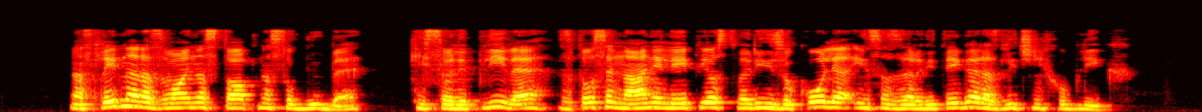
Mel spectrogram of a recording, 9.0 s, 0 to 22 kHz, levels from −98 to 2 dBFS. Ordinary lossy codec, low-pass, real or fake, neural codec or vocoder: none; 7.2 kHz; real; none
